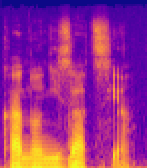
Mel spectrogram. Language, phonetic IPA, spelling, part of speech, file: Polish, [ˌkãnɔ̃ɲiˈzat͡sʲja], kanonizacja, noun, Pl-kanonizacja.ogg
